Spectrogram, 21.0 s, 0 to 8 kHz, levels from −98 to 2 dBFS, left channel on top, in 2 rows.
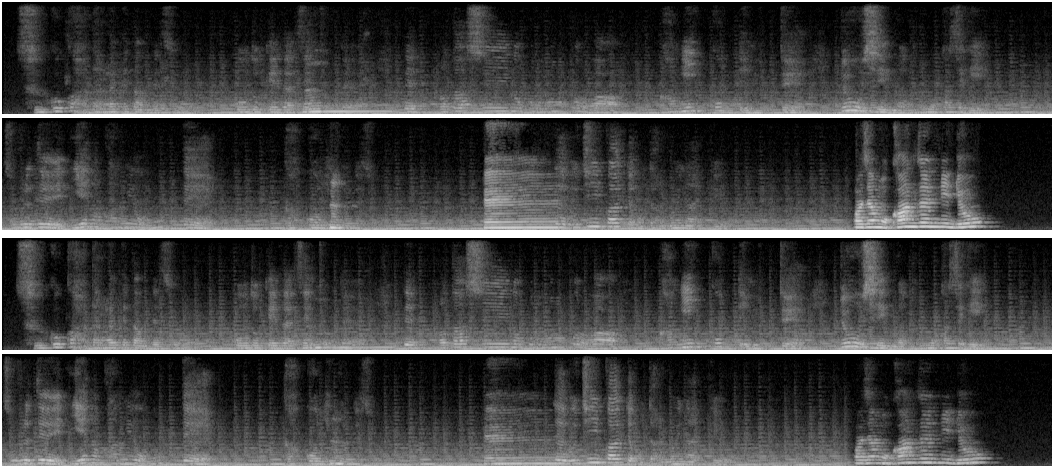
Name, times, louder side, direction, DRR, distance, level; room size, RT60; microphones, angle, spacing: voice 1, 0.2-2.0 2.3-3.6 4.0-6.2 6.6-8.1 8.4-9.9 10.5-12.6 13.3-14.0 16.0-17.8, right 2 dB, 85° right, 0.8 m, -33 dB
sound 1, 0.7-19.0, equal, 65° right, 0.6 m, -35 dB
voice 2, 3.0-3.9 13.8-13.9 15.3-16.1 19.0-20.3, left 7 dB, 70° left, 0.3 m, -24 dB
2.9 x 2.0 x 2.8 m
head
